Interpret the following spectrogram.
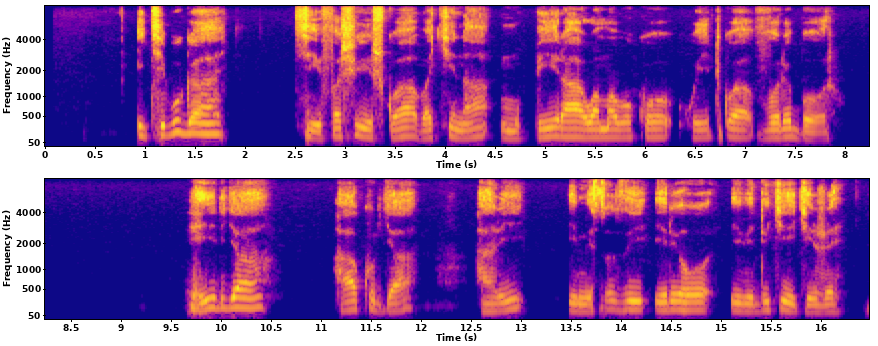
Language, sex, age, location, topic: Kinyarwanda, female, 18-24, Nyagatare, education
